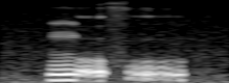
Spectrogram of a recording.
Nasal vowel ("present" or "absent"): absent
